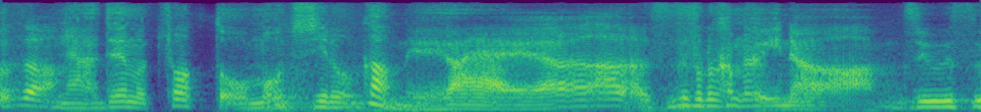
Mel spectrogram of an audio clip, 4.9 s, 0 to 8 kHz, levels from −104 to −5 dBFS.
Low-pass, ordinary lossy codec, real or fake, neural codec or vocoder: 7.2 kHz; MP3, 64 kbps; fake; codec, 16 kHz, 0.5 kbps, X-Codec, HuBERT features, trained on LibriSpeech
